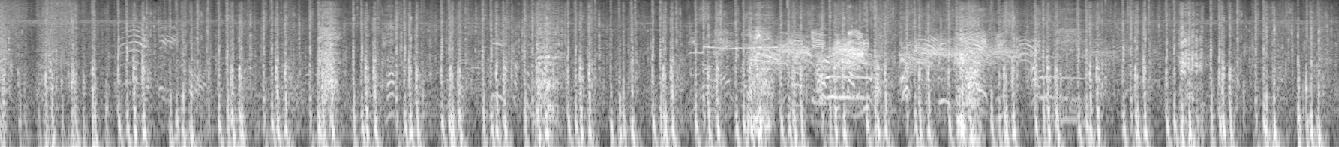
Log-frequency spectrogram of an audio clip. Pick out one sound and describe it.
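Horse hooves clop steadily on stone paving.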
